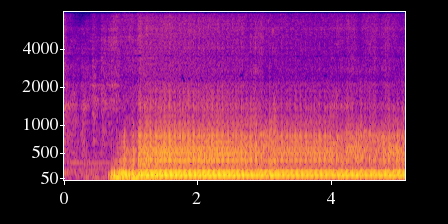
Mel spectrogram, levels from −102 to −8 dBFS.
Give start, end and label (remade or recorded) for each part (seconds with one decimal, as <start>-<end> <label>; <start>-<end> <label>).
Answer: 0.0-0.4 remade; 0.4-2.7 recorded; 2.7-3.2 remade; 3.2-4.0 recorded; 4.0-5.1 remade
